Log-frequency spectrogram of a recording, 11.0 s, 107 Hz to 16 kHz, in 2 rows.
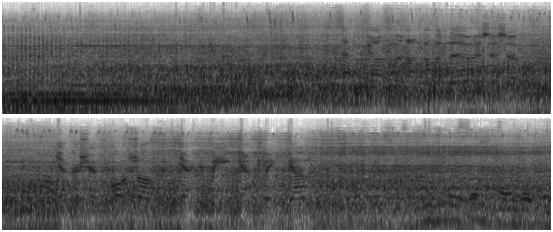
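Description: Mil Mi-24 Hind attack helicopter flying a display pass, its main rotor beating and its twin Isotov TV3-117 turboshaft engines running. The rotor beat is strong at first and fades after about three seconds as the helicopter moves off.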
